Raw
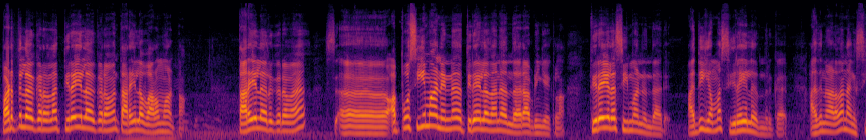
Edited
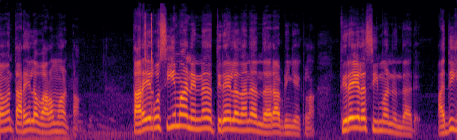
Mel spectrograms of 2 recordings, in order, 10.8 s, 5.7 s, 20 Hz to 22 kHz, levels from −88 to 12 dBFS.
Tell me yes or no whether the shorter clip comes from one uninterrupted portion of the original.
no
